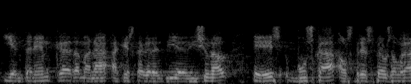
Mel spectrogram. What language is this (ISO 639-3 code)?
cat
